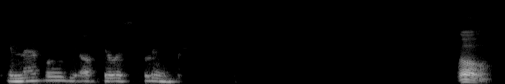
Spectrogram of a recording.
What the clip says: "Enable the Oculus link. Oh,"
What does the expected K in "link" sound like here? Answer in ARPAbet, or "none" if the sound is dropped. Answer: K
